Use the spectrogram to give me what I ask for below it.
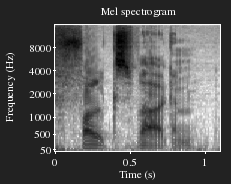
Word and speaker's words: Volkswagen: it's, How do you spell, for example, Volkswagen? Interesting because my second language is German, so it's the pronunciation is the V is like an F, so it's Volkswagen, and the Ah, W is like a sorry.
